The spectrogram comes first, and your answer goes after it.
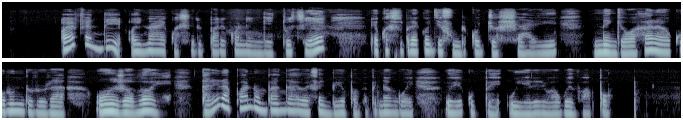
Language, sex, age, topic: Oshiwambo, female, 25-35, finance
